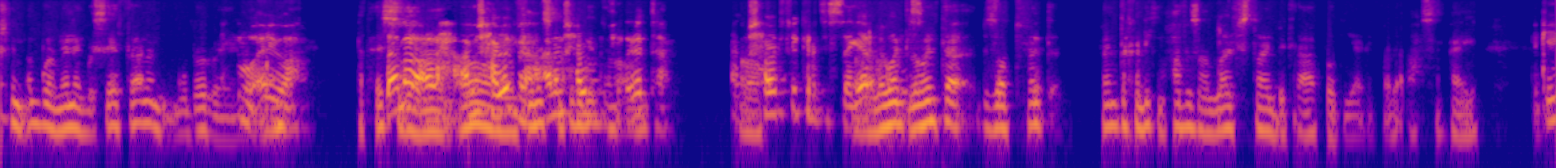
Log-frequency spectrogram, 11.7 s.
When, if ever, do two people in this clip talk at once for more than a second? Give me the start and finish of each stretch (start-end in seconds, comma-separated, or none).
2.9-4.9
